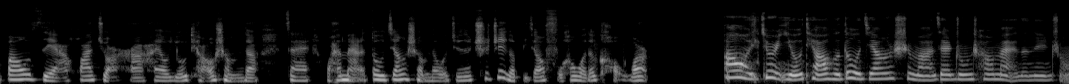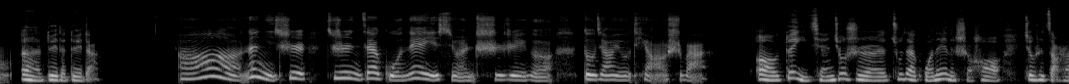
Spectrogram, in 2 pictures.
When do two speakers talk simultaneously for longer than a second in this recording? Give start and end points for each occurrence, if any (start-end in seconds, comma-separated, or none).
none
